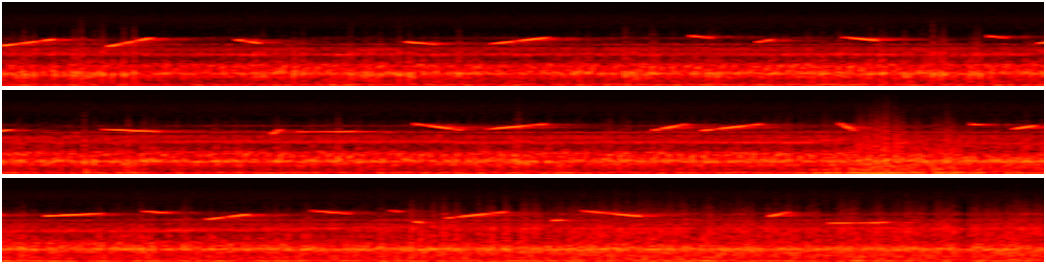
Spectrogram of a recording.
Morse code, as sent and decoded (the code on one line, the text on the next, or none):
none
